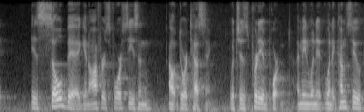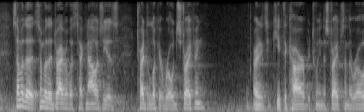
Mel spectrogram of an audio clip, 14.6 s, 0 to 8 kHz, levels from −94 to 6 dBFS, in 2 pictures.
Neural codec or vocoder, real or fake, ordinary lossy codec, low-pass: none; real; AAC, 48 kbps; 7.2 kHz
